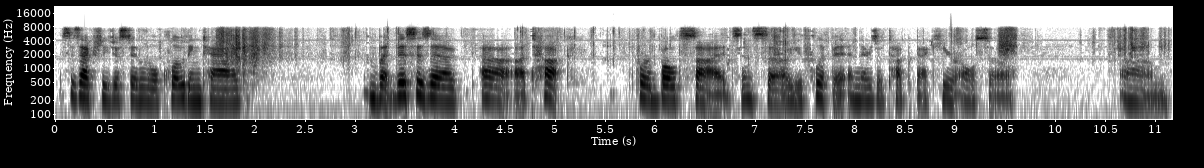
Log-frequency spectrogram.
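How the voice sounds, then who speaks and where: A mellow, gravelly woman talks softly and easily as she flips through her journal, often saying "um" and "uh." She's losing her voice and clearing her throat, at medium pitch, and the lo-fi recording carries a slight hiss or hum.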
